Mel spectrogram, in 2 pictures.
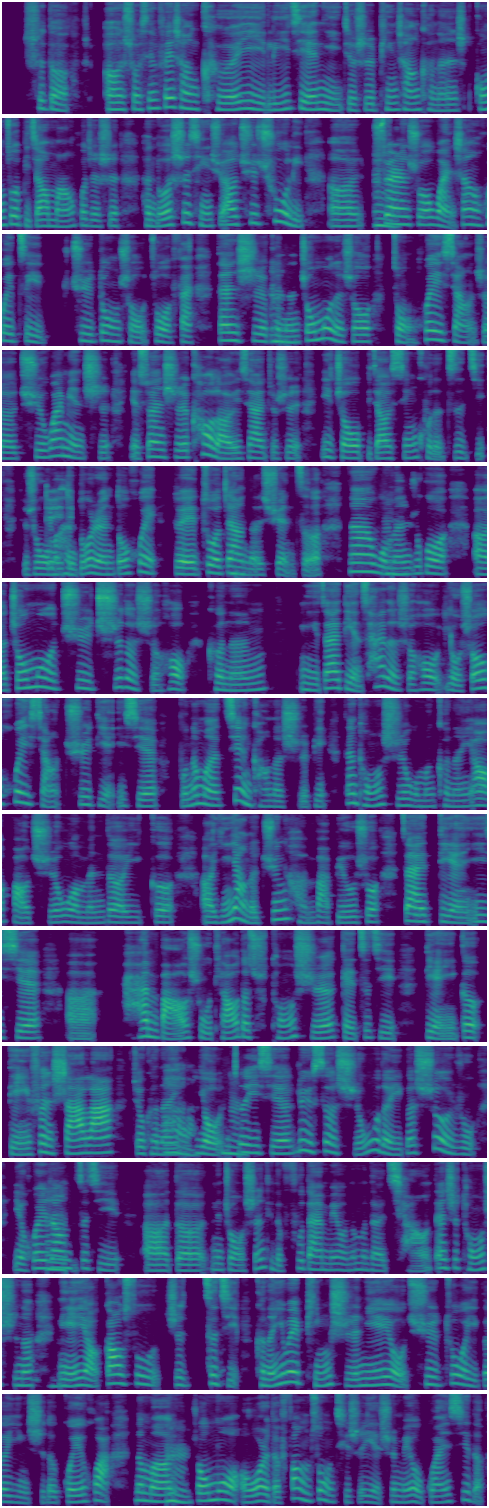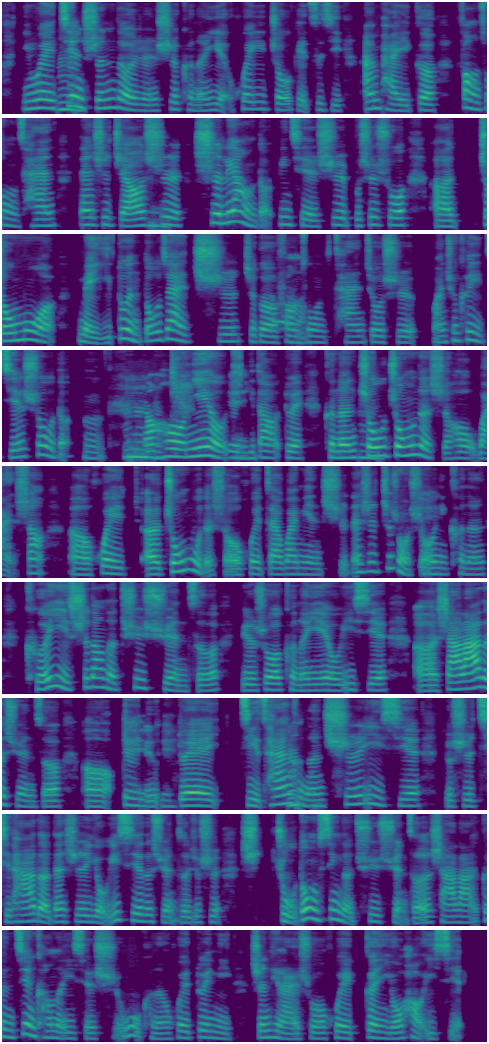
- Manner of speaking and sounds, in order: other background noise
- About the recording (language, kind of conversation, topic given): Chinese, advice, 如何把健康饮食变成日常习惯？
